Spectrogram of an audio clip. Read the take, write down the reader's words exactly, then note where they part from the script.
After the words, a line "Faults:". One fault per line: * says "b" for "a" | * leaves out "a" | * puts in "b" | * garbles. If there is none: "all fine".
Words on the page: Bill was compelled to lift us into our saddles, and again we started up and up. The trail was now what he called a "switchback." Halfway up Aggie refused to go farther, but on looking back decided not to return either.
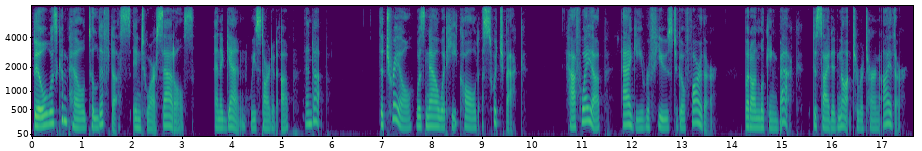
Bill was compelled to lift us into our saddles, and again we started up and up. The trail was now what he called a "switchback." Halfway up Aggie refused to go farther, but on looking back decided not to return either.
Faults:
all fine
